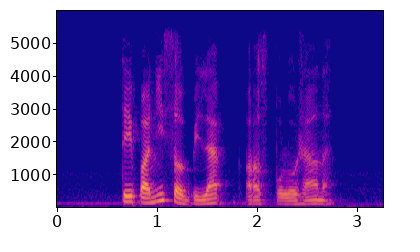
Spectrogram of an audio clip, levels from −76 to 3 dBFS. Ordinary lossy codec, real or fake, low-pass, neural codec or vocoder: none; fake; 5.4 kHz; codec, 16 kHz, 0.9 kbps, LongCat-Audio-Codec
